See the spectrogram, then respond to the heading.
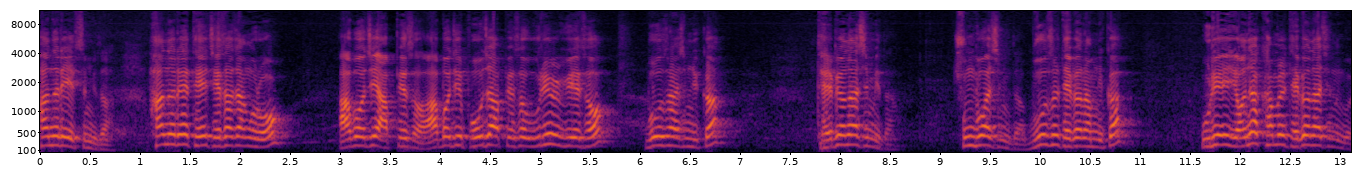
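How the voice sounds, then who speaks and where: A man's high voice at a fairly quick pace, broken by long, frequent pauses, with ordinary pitch variation and audible room echo. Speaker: pastor. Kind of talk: sermon.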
